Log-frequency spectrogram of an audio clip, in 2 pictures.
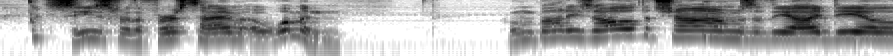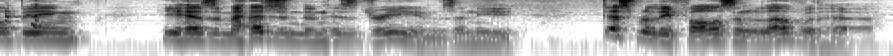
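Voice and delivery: put-on posh British accent. Reading program notes aloud as asked: put-on posh british accent.

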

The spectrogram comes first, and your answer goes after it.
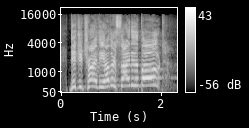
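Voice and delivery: very high, loud hollered call-out. A speaker retells Jesus calling out to the disciples, imitating Jesus hollering. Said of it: "He hollers and says".

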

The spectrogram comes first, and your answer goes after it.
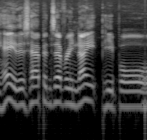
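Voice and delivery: ordinary talk

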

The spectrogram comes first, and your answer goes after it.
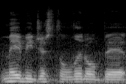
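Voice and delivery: mock muttering under breath. Retelling a woman's reply to a man during filming, muttered under her breath. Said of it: "like under her breath".

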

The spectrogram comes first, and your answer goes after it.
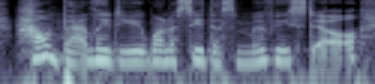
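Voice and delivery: put-on quiet whisper. Retelling a woman quietly whispering to one of the boys, imitating someone whispering. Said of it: "she like quietly whispers to Bo".

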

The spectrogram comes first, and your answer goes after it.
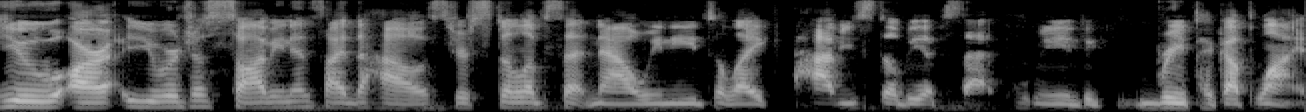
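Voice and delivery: usual speaking voice

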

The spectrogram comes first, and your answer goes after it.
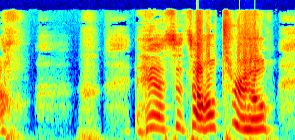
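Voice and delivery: trembling, quavering voice. Retelling a scene where a character confirms her story: imitating a quivering voice. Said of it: "just voice quivering".

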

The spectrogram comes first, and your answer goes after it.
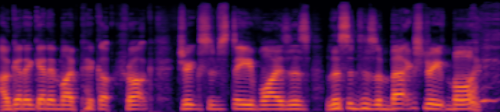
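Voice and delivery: offhand, throwaway wrestler voice. Retelling a wrestler's joke line in his Steve Austin impression. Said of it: "when he does his Steve Austin impression".

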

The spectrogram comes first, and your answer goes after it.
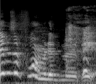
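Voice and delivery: fast speech broken by laughter.

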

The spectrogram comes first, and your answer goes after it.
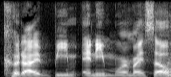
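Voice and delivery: ordinary talk

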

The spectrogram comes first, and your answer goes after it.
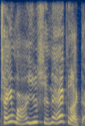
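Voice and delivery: very high-pitched, overly tender voice. Retelling how he spoke to Tamar, imitating a man's voice getting high pitched. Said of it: "how his voice would get high pitched".

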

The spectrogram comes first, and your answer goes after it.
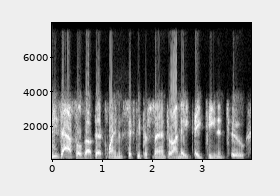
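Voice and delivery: normal talking voice

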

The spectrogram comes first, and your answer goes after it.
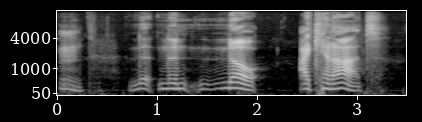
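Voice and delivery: high, halting, stammering, stuttered delivery. Narrator reading a story voices the priest's refusal: stammering. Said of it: "stammered Father Adam".

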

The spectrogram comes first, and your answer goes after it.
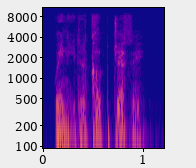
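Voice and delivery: put-on dramatic villain voice. Quoting a Breaking Bad line about Jesse: Breaking Bad character impression. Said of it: "It's a pretty good impression".

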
